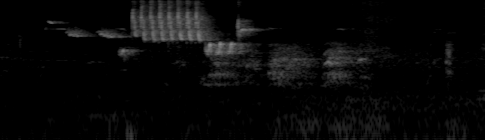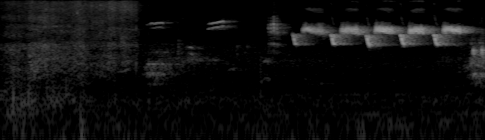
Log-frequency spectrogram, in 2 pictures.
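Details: Rival nightingales countersinging: a loud buzzy phrase and varied notes, a noisy rushing stretch, then a steady, rhythmic series of repeated bright notes at the end.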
